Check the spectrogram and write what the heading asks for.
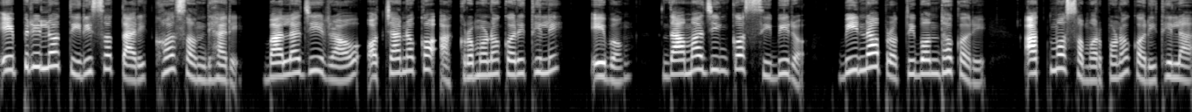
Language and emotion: Odia, neutral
